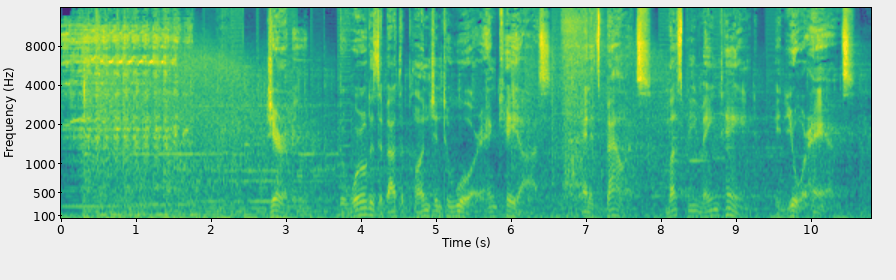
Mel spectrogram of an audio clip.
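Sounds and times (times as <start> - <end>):
black horse neighing: 0.2 - 1.8
speech: 2.8 - 3.2, 3.9 - 10.6.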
